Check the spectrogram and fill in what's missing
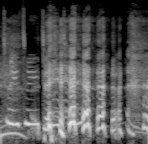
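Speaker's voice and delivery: high chirpy tweeting; parakeet chatter. Acted. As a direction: chirp it like a little bird. As Fetus squeaks in the back.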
